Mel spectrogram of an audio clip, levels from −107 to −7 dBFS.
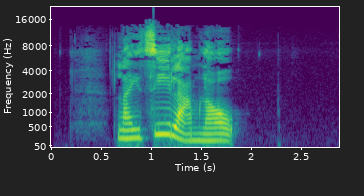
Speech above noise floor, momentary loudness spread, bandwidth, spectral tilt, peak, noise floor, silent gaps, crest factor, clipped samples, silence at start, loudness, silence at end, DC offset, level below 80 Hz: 64 dB; 13 LU; 15 kHz; -2.5 dB/octave; 0 dBFS; -82 dBFS; none; 22 dB; under 0.1%; 0.65 s; -18 LUFS; 1.05 s; under 0.1%; -60 dBFS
